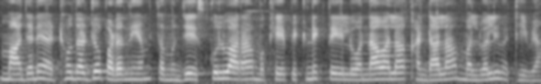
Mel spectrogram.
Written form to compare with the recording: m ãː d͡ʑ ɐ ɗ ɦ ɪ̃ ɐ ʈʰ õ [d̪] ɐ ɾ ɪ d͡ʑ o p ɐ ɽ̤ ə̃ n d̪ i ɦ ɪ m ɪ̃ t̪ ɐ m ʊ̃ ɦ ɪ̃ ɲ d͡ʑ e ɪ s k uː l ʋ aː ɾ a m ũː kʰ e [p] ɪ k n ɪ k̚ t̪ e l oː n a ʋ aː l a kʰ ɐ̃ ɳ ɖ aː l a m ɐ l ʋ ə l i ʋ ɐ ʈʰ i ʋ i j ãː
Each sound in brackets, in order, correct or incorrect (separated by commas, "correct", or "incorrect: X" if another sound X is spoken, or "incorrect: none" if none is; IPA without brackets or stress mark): correct, correct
